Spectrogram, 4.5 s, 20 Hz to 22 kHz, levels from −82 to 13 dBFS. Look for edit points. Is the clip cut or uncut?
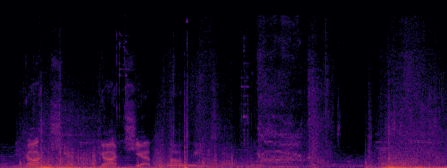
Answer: uncut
